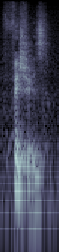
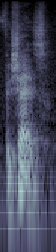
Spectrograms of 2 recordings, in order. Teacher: So we can see that the stress is on fish and the soft unstress is on es.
